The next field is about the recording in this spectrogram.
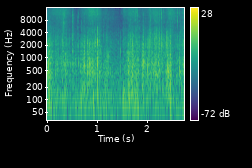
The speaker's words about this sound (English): So I'm just sealing my bag, making sure I've got a good seal. And I'm just going to mix them.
